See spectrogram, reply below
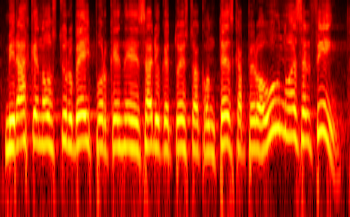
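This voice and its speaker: A pastor preaching a sermon, who keeps calling his listeners brother and swings between loud appeals and hushed words. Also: high-pitched, fast talker.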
